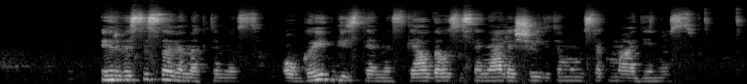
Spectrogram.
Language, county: Lithuanian, Kaunas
